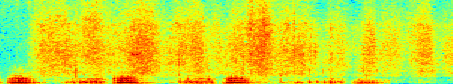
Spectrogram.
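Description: Leopard roar sound effect: a series of rough, rhythmic sawing grunts, about seven or eight pulses in quick succession, loud and close with no talk over them.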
